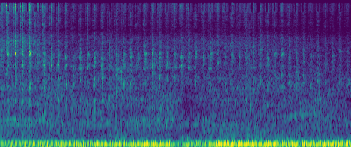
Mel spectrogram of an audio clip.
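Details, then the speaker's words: Engine run despite an ignored oil pressure warning light, with the block ruined from lack of oil. Heavy, deep knocking about three times a second over a rough idle, from bottom-end damage due to oil starvation. "did ignore that warning light, and the fuel is just as full. Wow, with a knocking engine, this is going to be a useless one."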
